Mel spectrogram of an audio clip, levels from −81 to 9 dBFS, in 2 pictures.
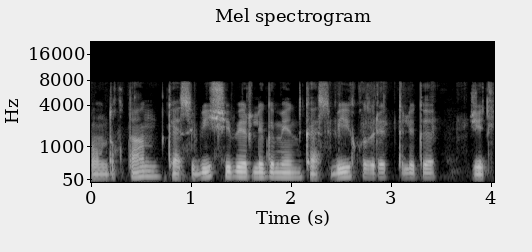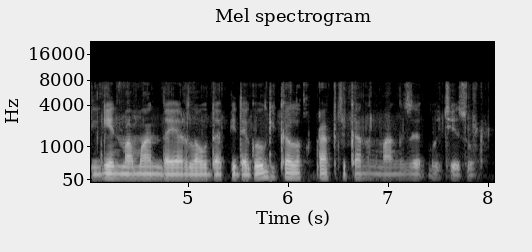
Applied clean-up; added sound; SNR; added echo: neural mask model RNNoise.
